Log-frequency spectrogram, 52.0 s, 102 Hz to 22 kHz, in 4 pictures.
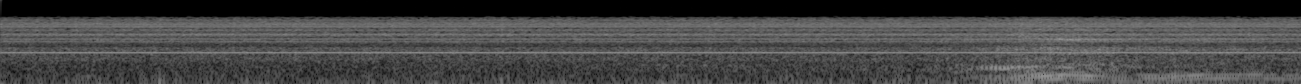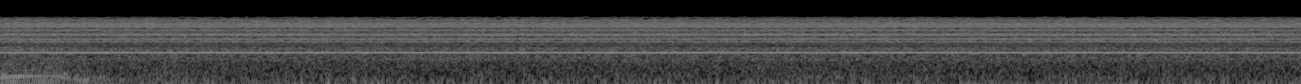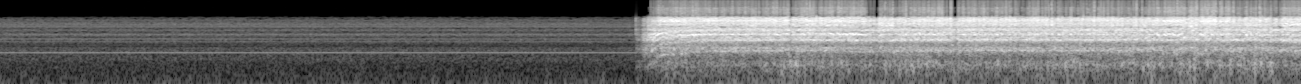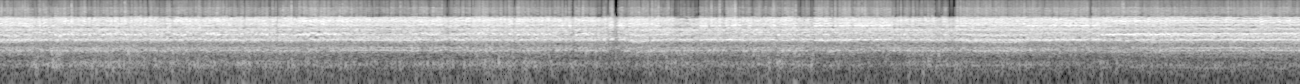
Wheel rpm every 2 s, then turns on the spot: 0, 0, 0, 0, 0, 0, 0, 0, 0, 0, 0, 0, 0, 0, 0, 0, 120, 220, 230, 230, 230, 230, 230, 230, 220, 210.
none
